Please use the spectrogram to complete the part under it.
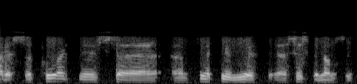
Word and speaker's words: cystinosis: You're a patient advocate for cystinosis.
